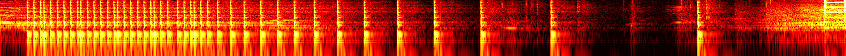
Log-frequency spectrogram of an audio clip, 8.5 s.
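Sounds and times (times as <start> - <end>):
crowd noise: 0.0 - 3.8, 6.7 - 8.4
prize wheel spinning on a live comedy show: 0.3 - 5.8.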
